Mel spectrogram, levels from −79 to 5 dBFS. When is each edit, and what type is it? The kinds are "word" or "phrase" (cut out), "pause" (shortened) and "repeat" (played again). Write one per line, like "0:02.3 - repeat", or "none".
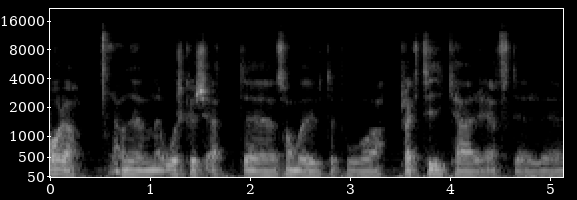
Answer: none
